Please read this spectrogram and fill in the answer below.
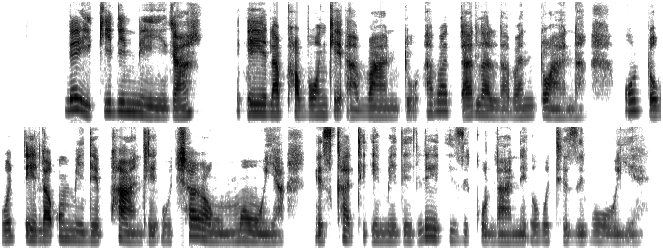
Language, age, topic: North Ndebele, 36-49, health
